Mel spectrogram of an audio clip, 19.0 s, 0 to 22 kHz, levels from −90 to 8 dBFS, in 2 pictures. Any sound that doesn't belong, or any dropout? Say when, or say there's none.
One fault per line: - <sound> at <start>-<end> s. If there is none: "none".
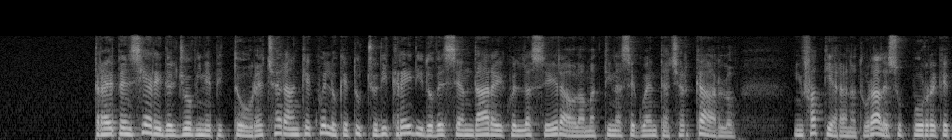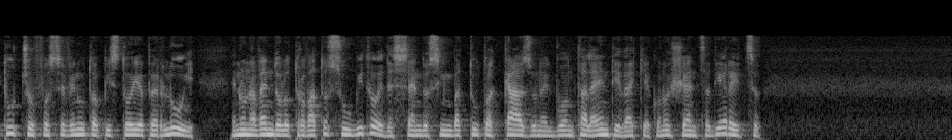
none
